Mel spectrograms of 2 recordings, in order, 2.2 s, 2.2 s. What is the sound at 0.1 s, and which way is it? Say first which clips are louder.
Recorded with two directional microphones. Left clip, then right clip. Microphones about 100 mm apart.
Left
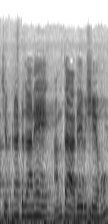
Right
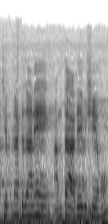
A man's voice: left 4 dB; 30° left (ahead or behind).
